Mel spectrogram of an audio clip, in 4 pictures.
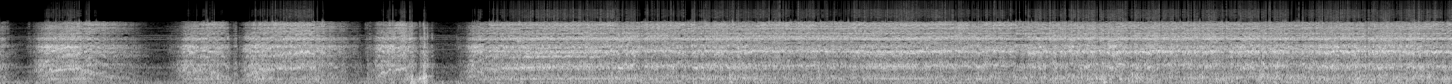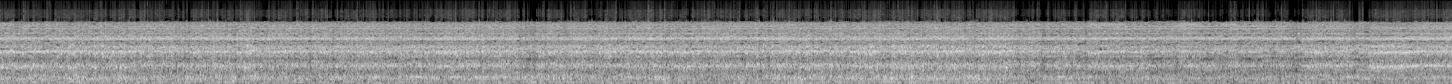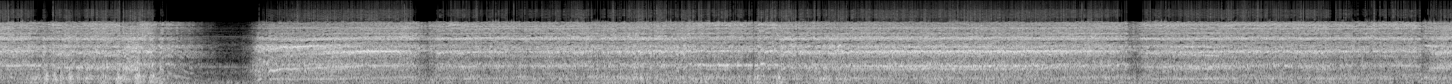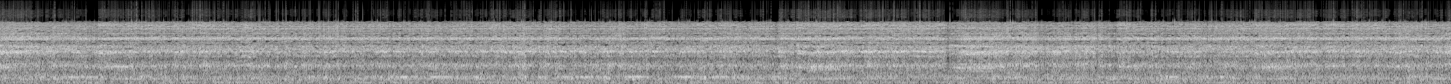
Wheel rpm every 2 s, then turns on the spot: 60, 90, 150, 220, 230, 230, 230, 220, 230, 230, 230, 240, 230, 230, 220, 100, 220, 230, 220, 220, 220, 230, 230, 230, 230, 230, 230, 230, 230.
none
